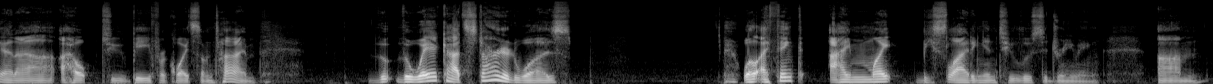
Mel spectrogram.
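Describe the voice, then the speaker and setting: Very deep, stuffy-nosed man vlogging. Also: no room sound. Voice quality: stuffy, congested nose. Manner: rambling, hesitant, self-deprecating. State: congested, sniffling. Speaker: vlog host. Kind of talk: casual personal chat to camera. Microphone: close to the face.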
